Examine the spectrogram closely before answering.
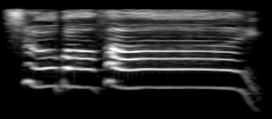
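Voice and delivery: high, slow battle cry; loud, drawn-out rallying shout; excited yell. A narrator's reading. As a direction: yell it out, stretching the last word. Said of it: "yelled Froggy".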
